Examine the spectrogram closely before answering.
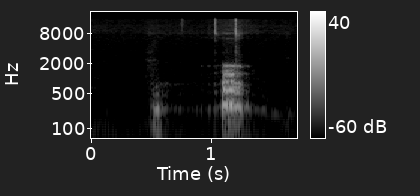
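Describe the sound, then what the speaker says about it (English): A pet dog gives two short, low growls close by, the second one louder and rougher, in an otherwise quiet room. "My dog growling."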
